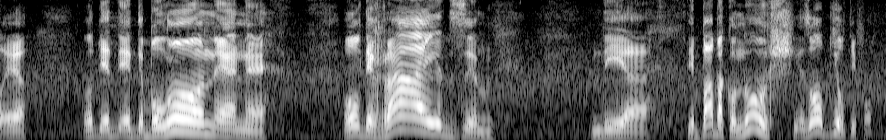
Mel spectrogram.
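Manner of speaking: put-on effortful comic Russian accent; Russian accent with stretched stressed words. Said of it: "work harder doing this accent".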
